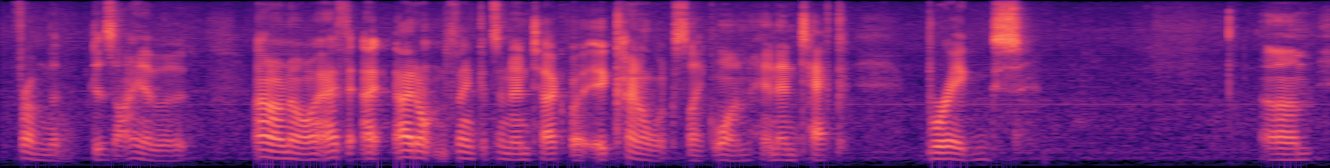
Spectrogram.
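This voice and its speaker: Excitable teenage boy filming on a phone. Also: mid-range voice, slight background noise. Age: teens. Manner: rambling, self-correcting, easily excited. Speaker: small engine vlogger. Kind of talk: casual vlog. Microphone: handheld phone.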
